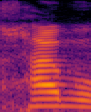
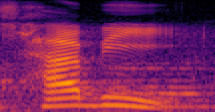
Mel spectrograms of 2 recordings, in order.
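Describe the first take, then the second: First: The word ends with a u vowel. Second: The word ends with an i vowel. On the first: The speaker calls it wrong. "Tidak boleh dibaca" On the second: The speaker calls it right. "kita fokus pada kata ashabi"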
